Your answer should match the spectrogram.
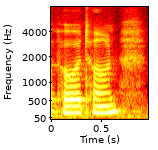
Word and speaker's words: Powhatan: He also developed relationships with Chief Powhatan. Sorry if I didn't pronounce that right. The Powhatan. Leaders. Yeah. Is that how you say it? – Mm-hmm.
